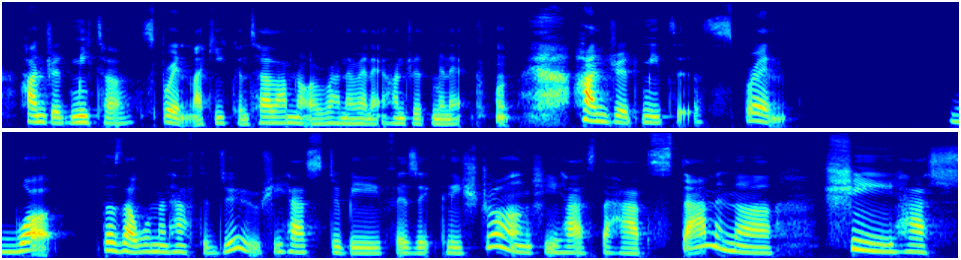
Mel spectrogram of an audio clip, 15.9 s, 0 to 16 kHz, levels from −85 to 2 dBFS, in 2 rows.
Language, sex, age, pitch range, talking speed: English, female, 20-39, 165-210 Hz, 130 wpm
